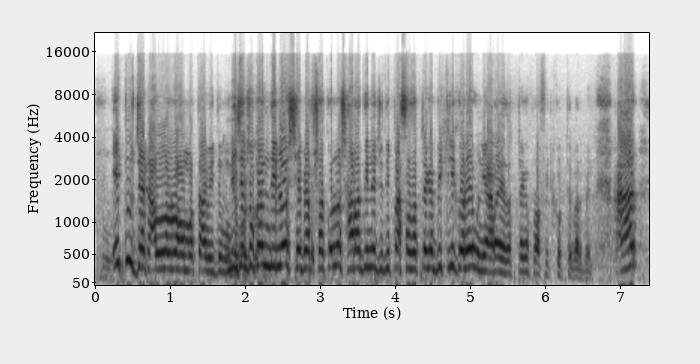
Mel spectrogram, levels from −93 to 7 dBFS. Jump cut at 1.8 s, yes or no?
yes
